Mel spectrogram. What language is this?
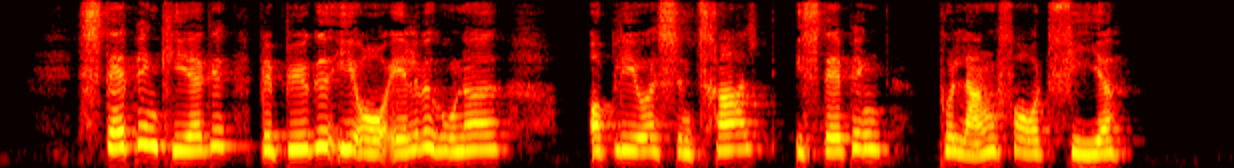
Danish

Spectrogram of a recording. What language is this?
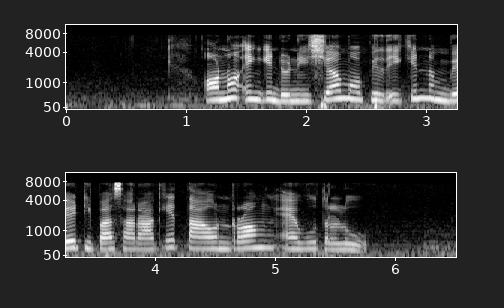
Javanese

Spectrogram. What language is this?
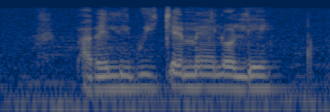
Southern Sotho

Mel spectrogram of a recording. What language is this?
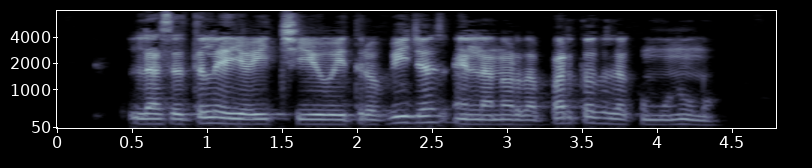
Esperanto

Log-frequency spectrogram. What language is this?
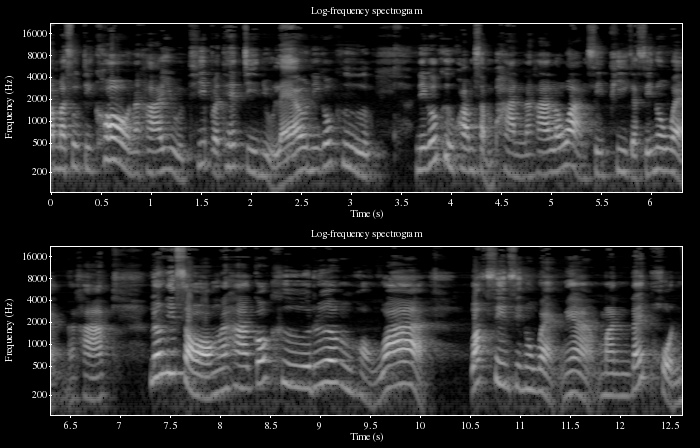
Thai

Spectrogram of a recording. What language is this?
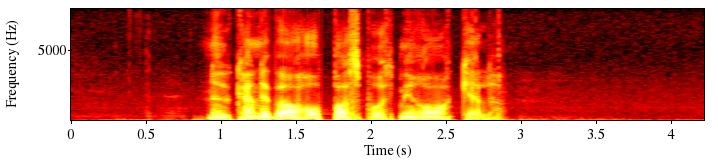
Swedish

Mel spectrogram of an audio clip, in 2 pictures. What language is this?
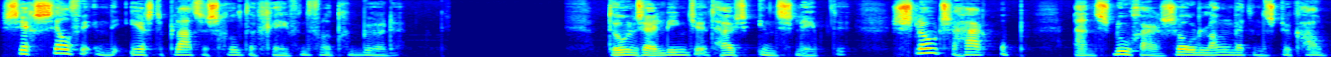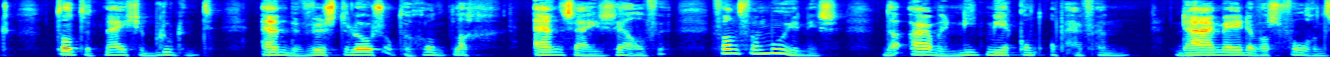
Dutch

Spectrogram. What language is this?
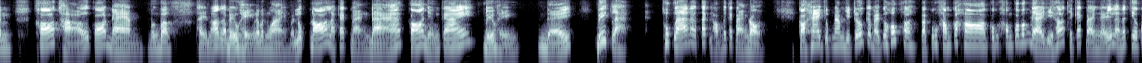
Vietnamese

